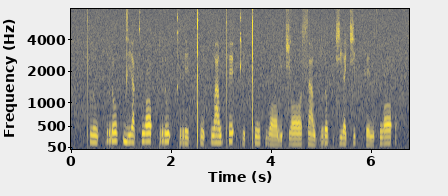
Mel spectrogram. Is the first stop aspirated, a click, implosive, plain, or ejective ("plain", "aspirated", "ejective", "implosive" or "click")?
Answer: aspirated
